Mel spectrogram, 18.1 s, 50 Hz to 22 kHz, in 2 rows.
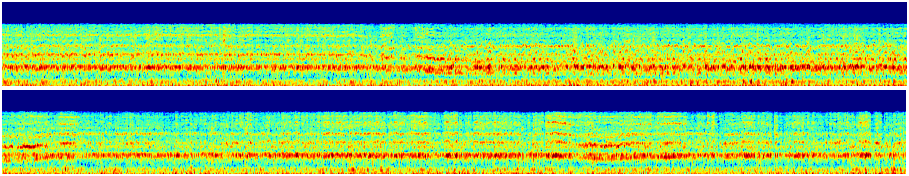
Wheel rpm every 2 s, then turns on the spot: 240, 230, 200, 200, 200, 230, 230, 230, 230.
none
